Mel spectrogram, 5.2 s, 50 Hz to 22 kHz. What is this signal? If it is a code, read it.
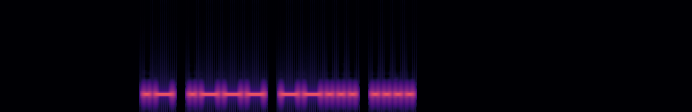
Morse code, heard as a keyed tone, about 28 wpm, 700 Hz. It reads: AJ7H
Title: USA Call Signs - 4 Characters - Repeated 2x - 28wpm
